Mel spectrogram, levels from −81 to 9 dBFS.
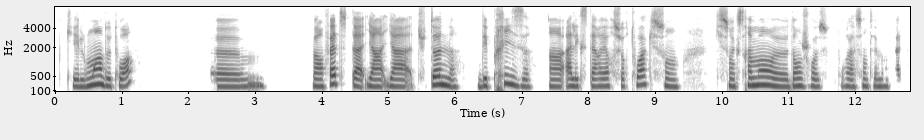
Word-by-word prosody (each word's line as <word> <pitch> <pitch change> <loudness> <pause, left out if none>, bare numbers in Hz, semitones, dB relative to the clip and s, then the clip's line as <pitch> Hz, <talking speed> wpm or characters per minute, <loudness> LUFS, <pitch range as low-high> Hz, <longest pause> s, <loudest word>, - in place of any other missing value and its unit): qui 200 - -5
est - - 0
loin 230 +7 +5
de 215 -3 +1
toi 210 - -2 1.2
hem, 195 +3 -1 0.7
bah 205 -1 +2
en 200 - +1
fait, 260 +6 +3
tu 220 - +3
as 200 -3 +6
il 225 - -6
y - - +4
a 195 -1 +4
il - - -9
y 215 - +1
a 200 -1 +2
tu - - -9
donnes 235 -6 +5 0.3
des 210 +2 0
prises 210 -4 -1 0.2
à 200 -1 +1
à 210 -1 +1
l'extérieur 205 0 -2
sur 205 0 -5
toi 245 +1 +1
qui - - -8
sont 195 -4 -3 0.5
qui - - -10
sont 210 - +2
extrêmement, 230 +2 +3
heu, 200 -1 +1
dangereuses 205 0 -2
pour 205 - -10
la 195 -1 -2
santé 205 +1 -6
mentale. 200 -1 -6
205 Hz, 175 wpm, -28 LUFS, 195-225 Hz, 1.2 s, as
